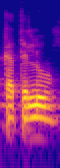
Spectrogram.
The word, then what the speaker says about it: Katelú: Katelú. ¿Cómo se translitera? Así como está aquí. Katelú. ¿Sí? Entonces, este Sheva, aquí sí es móvil. ¿Por qué se pronuncia? Porque le antecede una vocal larga.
